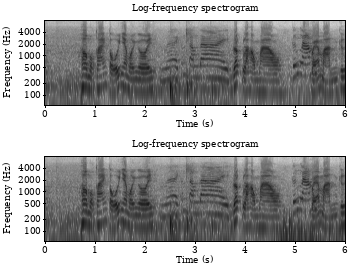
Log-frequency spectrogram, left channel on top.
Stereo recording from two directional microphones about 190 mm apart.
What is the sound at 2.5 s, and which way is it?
Speech, 15° left (ahead or behind).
